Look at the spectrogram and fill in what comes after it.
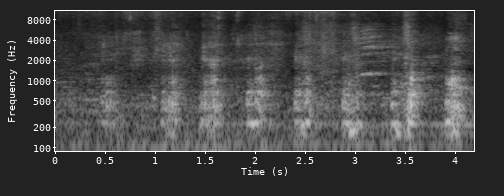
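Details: Mother pig with her piglets, a noisy pig family: low rhythmic grunts repeated roughly twice a second, some rough and others more tonal, with a low background hum throughout.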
